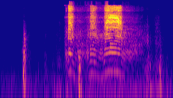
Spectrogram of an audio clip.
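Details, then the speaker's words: Used Traxxas RC truck brushed motor after rebuilding with new bearing, getting warm: short bursts of high whine rising and falling with throttle, raspy and uneven; motor still not running right, owner considers giving up on it. "Yeah, it doesn't sound right, does it, guys?"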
